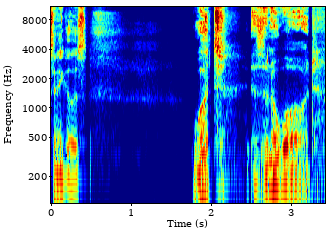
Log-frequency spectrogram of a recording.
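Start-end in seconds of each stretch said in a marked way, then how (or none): 1.8-3.3 soft, deliberate, very quiet, slow, hushed voice. Retelling a comedy sketch's award-show bit: quiet Richard Harris voice. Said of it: "He's talking so quietly".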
